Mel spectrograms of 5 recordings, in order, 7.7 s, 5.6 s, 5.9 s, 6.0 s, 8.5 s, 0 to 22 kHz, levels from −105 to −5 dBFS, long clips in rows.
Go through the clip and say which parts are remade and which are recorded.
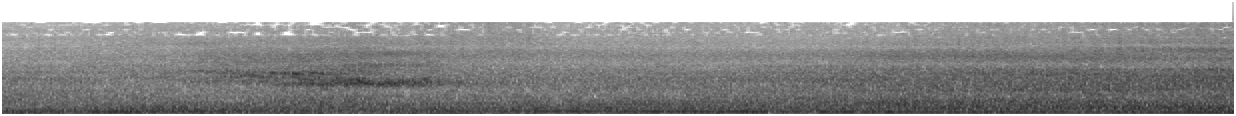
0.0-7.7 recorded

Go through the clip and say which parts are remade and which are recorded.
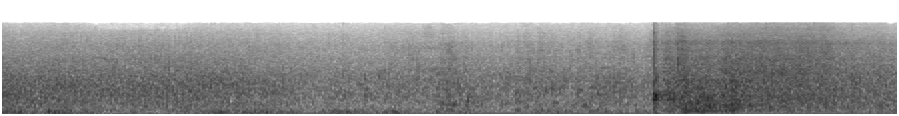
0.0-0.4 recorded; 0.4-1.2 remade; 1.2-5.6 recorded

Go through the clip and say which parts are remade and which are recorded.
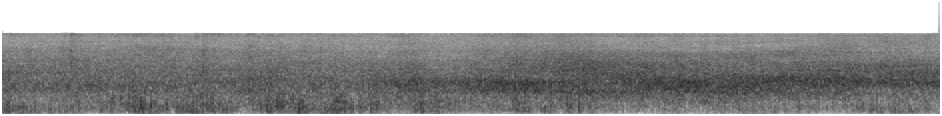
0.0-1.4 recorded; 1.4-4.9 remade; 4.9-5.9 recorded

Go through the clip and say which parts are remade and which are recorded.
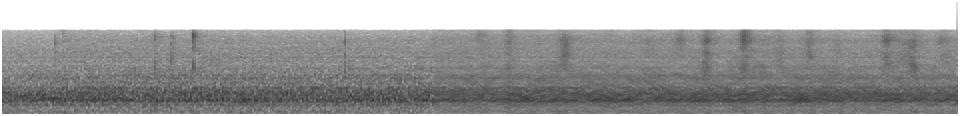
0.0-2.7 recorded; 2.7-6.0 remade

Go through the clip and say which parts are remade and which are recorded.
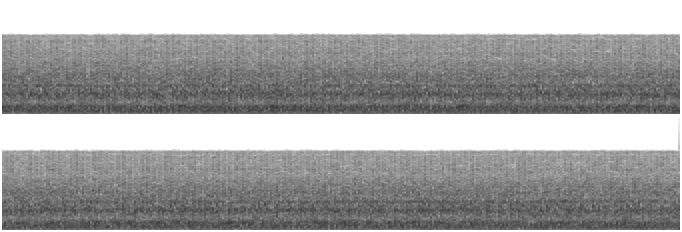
0.0-8.5 remade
